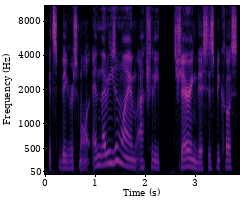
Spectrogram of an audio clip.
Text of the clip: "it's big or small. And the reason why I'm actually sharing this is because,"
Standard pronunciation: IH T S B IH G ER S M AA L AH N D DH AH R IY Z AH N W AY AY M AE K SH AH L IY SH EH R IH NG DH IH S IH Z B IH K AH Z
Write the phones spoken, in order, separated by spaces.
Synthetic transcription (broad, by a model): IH T S B IH G ER S M AA L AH N DH AH R IY Z AH N W AY AY M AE K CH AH L IY SH EH R IH NG DH IH S IH Z B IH K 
